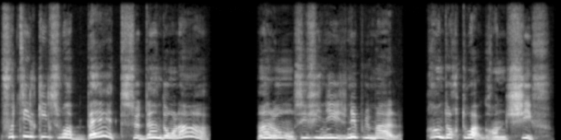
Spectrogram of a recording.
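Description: A woman's voice: sing-song, unhurried. A woman reading a story, putting on the voice of a shrewish, sarcastic bourgeois wife who scolds her husband. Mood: scornful. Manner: scolding, shrill, contemptuous.

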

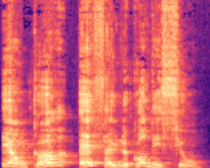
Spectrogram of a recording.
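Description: A woman's voice: medium pitch, big pitch swings, measured pace. A woman voicing a hearty, bossy old king who is a proud grandfather, in an audiobook. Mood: bargaining.

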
